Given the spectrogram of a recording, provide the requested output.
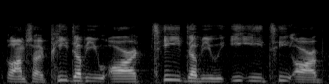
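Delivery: normal talking voice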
